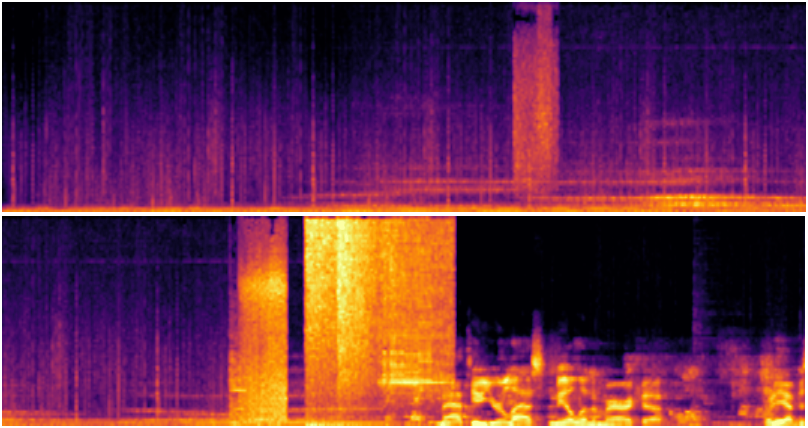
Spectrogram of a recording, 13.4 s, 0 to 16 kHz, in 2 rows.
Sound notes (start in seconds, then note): 1.8 ghostly moaning; 8.5 record scratching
